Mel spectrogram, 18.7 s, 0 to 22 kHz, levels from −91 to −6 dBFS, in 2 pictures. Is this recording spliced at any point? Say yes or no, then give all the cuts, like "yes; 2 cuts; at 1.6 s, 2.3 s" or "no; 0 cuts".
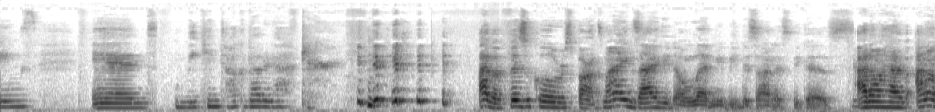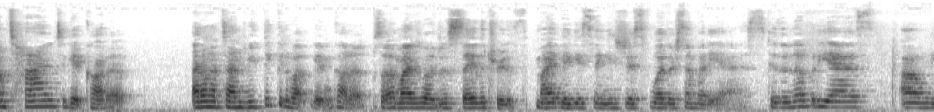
yes; 4 cuts; at 1.6 s, 4.6 s, 8.4 s, 14.6 s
